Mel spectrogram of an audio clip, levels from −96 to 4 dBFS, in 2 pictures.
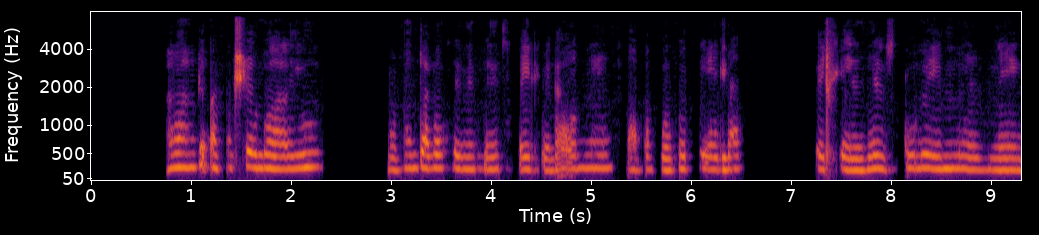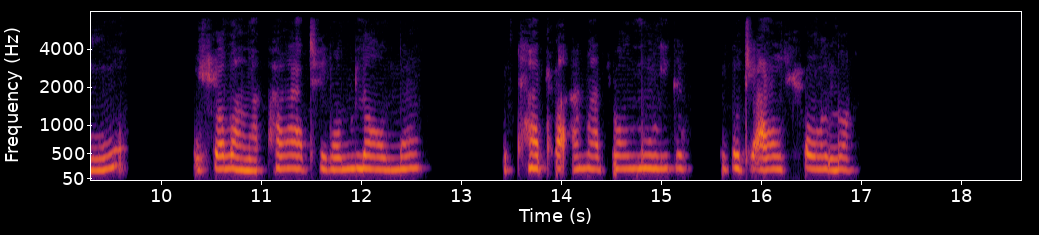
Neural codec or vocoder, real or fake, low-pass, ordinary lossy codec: codec, 24 kHz, 1.5 kbps, HILCodec; fake; 7.2 kHz; MP3, 48 kbps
